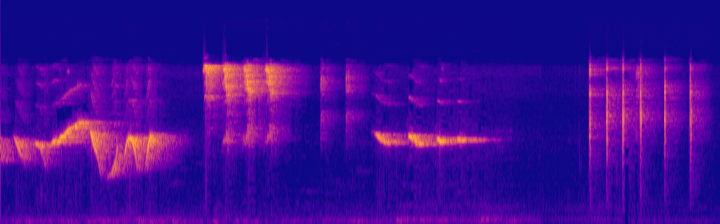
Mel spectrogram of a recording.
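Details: White-rumped shama (murai batu) lure song: wavering mid-pitched whistle, a harsh high burst, a steady flat whistle, then a quick series of sharp clicking notes after a pause.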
